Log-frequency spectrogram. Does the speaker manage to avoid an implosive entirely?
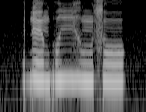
no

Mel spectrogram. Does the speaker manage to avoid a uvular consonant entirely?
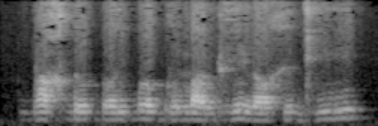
no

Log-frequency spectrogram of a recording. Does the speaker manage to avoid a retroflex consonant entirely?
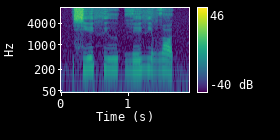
yes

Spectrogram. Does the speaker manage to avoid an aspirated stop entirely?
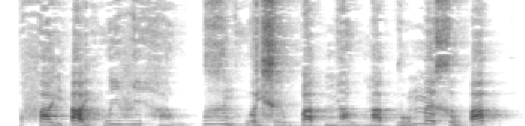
yes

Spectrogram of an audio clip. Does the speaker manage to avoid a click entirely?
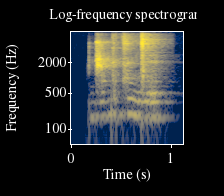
no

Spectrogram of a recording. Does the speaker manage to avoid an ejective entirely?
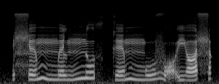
yes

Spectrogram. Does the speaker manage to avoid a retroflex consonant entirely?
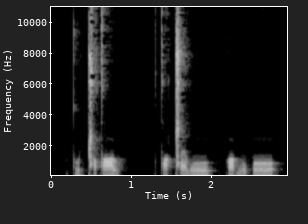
yes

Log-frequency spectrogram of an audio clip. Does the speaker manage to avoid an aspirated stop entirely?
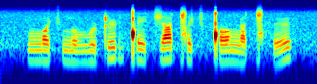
no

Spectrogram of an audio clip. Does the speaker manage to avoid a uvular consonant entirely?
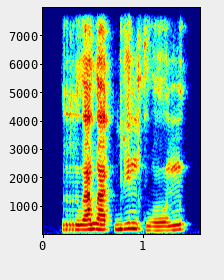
yes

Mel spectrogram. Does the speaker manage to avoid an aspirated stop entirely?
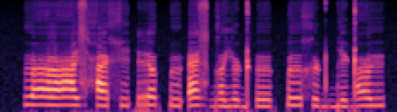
yes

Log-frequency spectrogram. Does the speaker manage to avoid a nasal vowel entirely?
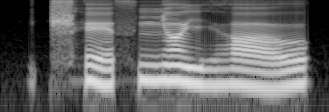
no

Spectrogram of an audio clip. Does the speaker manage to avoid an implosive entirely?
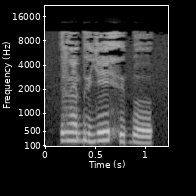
no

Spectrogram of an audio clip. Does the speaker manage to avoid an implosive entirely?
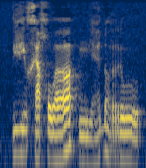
no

